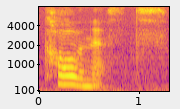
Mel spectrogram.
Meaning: plural of colonist
- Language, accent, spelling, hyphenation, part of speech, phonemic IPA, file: English, US, colonists, col‧o‧nists, noun, /ˈkɑlənɪsts/, En-us-colonists.ogg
